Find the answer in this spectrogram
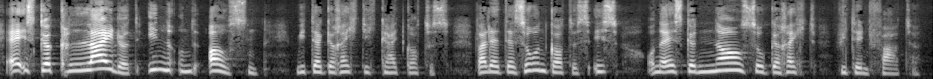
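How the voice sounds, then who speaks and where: A woman preaching a sermon in an earnest, emphatic way, sometimes dropping to soft, hushed asides and speaking straight to the listener. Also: mid-range voice, animated, unhurried. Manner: speaks directly to the listener, often asking "Okay?".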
